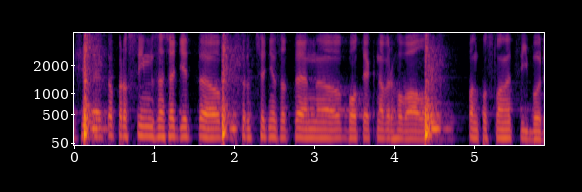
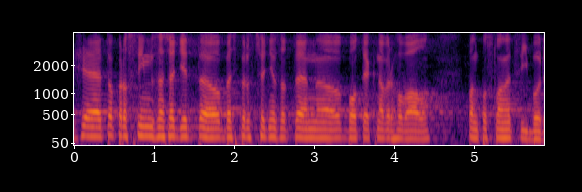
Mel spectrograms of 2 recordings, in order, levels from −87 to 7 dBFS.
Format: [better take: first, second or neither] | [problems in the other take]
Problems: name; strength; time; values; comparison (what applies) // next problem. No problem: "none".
second | noise reduction (neural mask model RNNoise)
